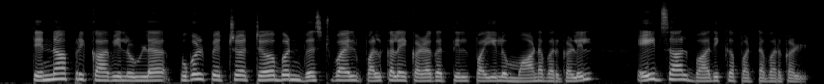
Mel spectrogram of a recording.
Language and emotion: Tamil, neutral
